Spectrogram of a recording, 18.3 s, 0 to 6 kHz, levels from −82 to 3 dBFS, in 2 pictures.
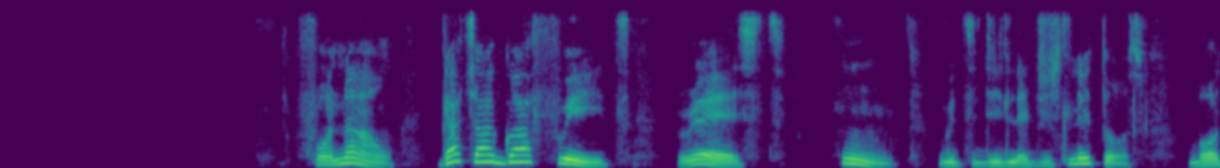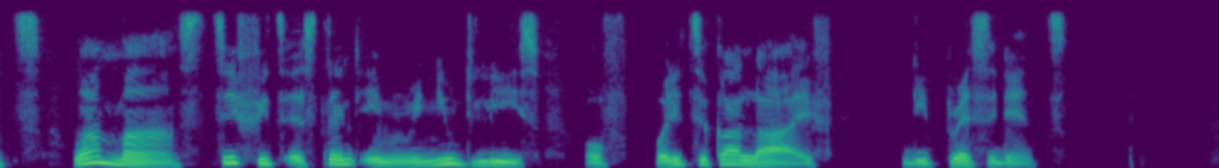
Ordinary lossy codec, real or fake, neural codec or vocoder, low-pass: AAC, 48 kbps; real; none; 5.4 kHz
